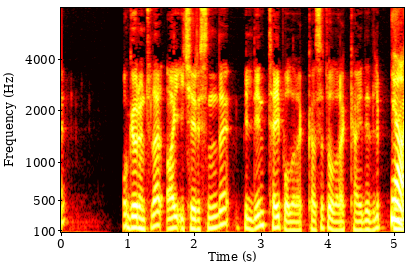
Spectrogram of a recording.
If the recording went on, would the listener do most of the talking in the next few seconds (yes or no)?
yes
